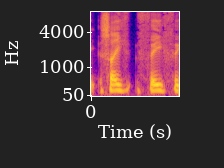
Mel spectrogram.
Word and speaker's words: thief: So say thief again. – Thief. – Thief. What you're doing though, the TH you can't pronounce that's at the beginning.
